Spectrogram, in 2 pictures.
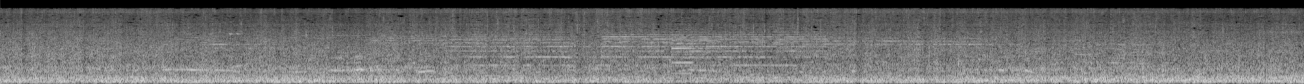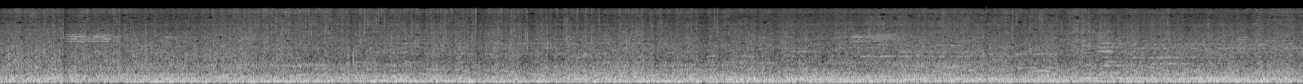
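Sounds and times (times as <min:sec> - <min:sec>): heavy rain pouring: 0:00.0 - 0:26.0
road traffic: 0:00.0 - 0:26.0.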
